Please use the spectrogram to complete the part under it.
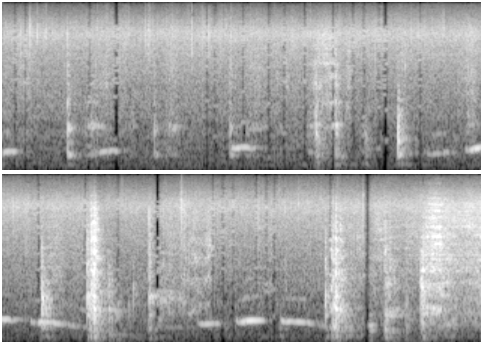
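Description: Bread slices shallow frying in oil in a pan for double ka meetha give a steady close sizzle, broken by periodic scraping and stirring clicks and a few louder spatter bursts.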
